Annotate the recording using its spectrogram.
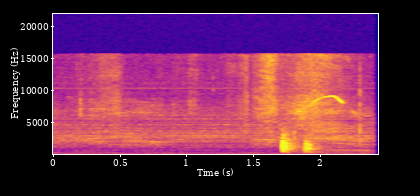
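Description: Faint room tone, then a small knock and two quick clatters near the end as metal kitchenware is handled on a counter.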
